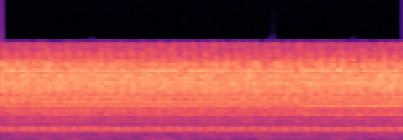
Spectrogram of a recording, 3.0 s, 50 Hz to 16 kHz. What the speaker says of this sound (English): We need to start engine for 5 seconds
